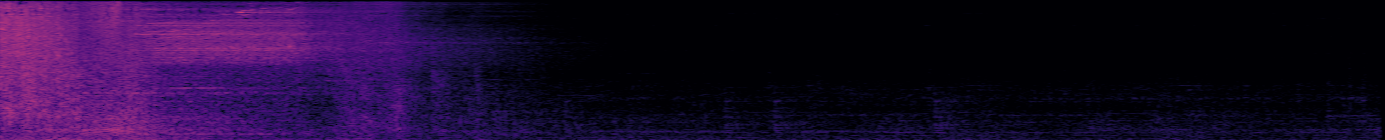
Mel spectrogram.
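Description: A triumphant fanfare plays, then fades away.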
